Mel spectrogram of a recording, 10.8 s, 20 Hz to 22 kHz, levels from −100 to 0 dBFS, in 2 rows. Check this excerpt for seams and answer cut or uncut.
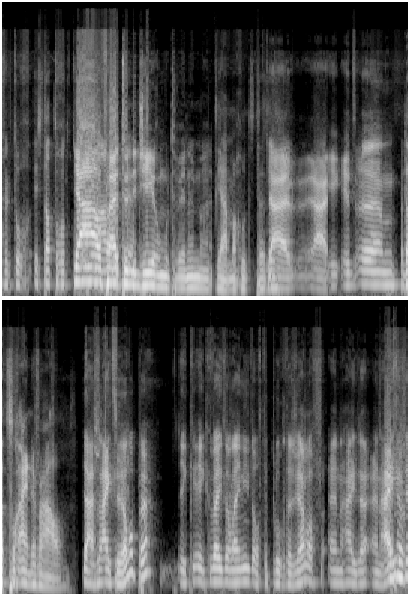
cut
